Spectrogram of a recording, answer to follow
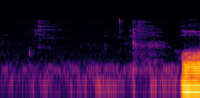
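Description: Metal spatula stirring sugar into hot oil in a large aluminium pot: faint scraping with a few light clicks against the pot.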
